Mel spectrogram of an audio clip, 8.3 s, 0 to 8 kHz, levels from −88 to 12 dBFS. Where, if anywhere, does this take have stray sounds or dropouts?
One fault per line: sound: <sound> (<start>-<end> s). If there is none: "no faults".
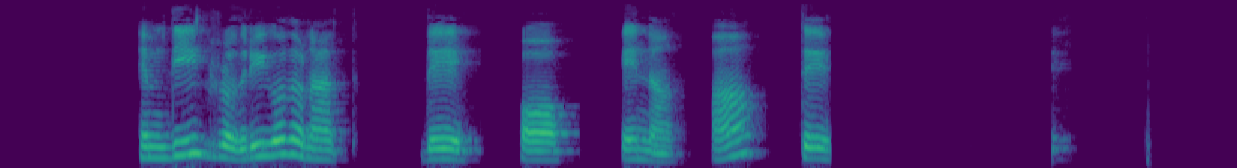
no faults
